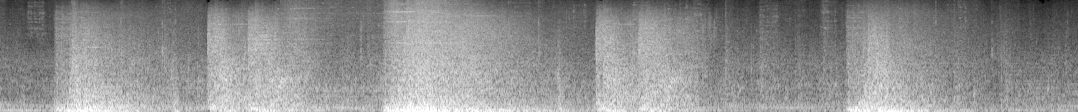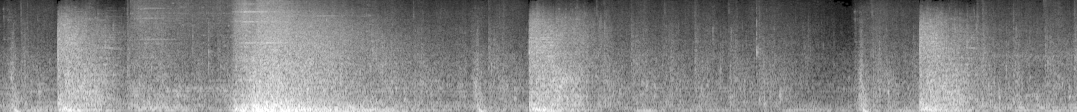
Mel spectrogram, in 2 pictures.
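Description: Water splashes heavily in loud bursts.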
